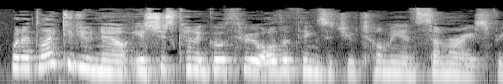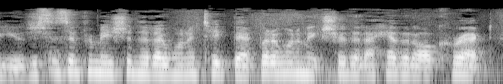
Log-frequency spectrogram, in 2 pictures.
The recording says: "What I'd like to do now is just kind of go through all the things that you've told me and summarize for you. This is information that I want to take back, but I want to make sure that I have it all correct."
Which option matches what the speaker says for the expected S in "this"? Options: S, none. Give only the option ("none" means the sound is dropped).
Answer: S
